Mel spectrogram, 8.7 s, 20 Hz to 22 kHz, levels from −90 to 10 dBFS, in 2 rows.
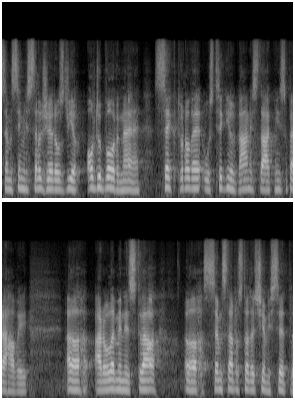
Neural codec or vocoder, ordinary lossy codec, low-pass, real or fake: codec, 16 kHz in and 24 kHz out, 0.6 kbps, FocalCodec, streaming, 4096 codes; MP3, 96 kbps; 10.8 kHz; fake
